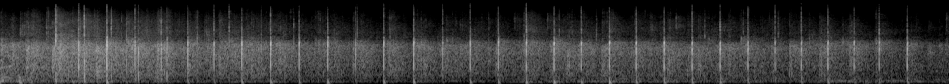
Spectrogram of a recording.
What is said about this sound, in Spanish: Para mí, otro aplauso para ellas.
